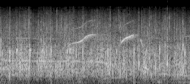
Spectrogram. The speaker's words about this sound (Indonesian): Hari ini panitianya begitu luar biasa. Saya minta tepuk tangan dulu dong buat panitia kita, masya Allah.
